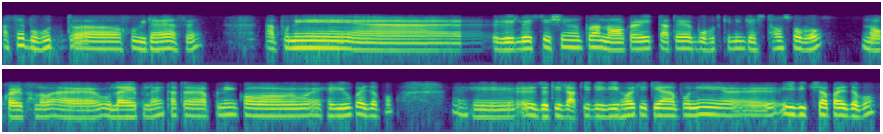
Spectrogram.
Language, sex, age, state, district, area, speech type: Assamese, male, 30-45, Assam, Lakhimpur, urban, conversation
